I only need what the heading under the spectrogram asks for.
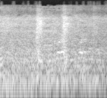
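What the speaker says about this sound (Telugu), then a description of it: "బంగ్లాదేశ్లో మార్కెట్ మధ్యలో నుంచి ట్రైన్ వెళ్తుంది" Low, continuous rumble of a train rolling slowly through a market in Bangladesh, with faint metallic squeals riding over the steady drone.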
